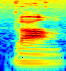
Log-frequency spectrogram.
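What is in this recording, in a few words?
"lang", pinyin, Mandarin Chinese, neutral tone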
